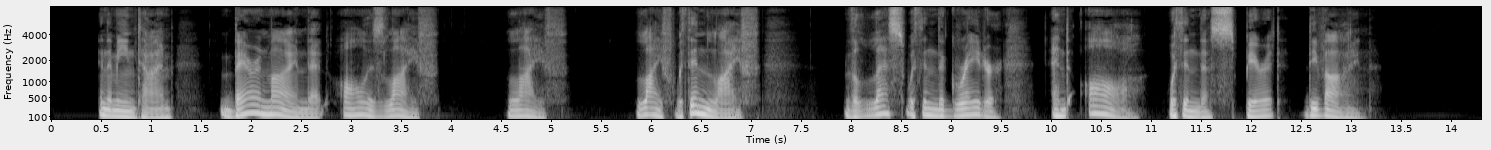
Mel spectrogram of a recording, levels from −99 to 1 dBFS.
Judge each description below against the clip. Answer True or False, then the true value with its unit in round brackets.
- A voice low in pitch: True (110 Hz)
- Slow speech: True (90 wpm)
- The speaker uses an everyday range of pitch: False (6.0 semitones)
